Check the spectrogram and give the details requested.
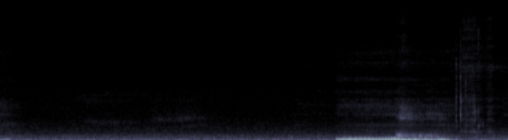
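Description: Quiet background, then one loud, low, rattling snore of about a second.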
